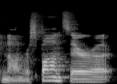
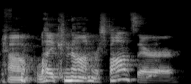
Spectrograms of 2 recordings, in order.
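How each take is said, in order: First: Slipping into a Boston accent. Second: Said in the usual way. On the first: Real, not acted. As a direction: let the Boston accent slip out on "error". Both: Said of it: "there's my Boston accent coming out".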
